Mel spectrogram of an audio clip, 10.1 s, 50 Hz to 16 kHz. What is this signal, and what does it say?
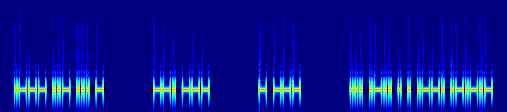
Morse code, heard as a keyed tone, about 25 wpm, 700 Hz. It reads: JUST GO TO SLEEP.
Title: 3x Word-Spacing - Sentences from Top 500 Words - 25wpm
